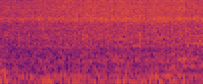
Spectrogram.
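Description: Bacon frying in a cooking pot, a steady close hiss and sizzle filling the whole moment without pause.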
